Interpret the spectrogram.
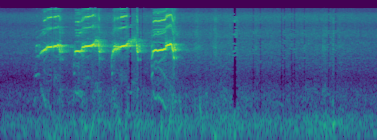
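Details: Young bald eagles at Fraser Point squabbling at dusk, a returning male and his younger sister tussling over their places on the branches: four loud, high, slightly rising chattering notes in quick succession, then quieter background rustle.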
